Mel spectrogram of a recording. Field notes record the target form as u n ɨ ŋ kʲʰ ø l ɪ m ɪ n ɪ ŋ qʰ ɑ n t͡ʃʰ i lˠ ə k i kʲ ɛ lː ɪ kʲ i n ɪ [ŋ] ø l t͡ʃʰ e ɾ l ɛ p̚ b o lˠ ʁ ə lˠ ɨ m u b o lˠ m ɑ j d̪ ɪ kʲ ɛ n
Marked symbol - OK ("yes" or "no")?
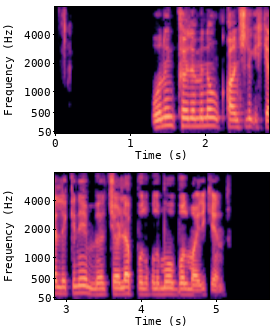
no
